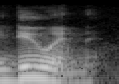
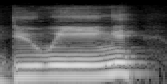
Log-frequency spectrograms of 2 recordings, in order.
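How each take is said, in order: First: The final G sound is dropped. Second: The final G sound is clearly pronounced.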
